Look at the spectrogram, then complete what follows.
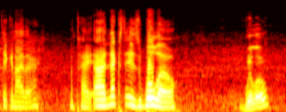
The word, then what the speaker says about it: Wolo: Next is Wolo. Willow? Wolo. Rolo? Am I pronouncing that correctly? Rolo. W-O-L-O. Judge Deere is stumped. Voltron Force. Wolo. One more time? Wolo? Wolo.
